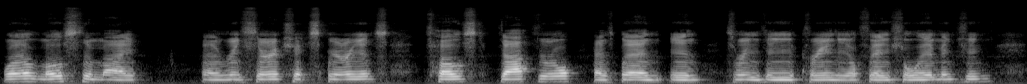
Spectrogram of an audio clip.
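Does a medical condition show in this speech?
Yes: Treacher Collins syndrome; congenital, cleft palate and jaw surgeries, tracheostomy, deaf three years, bone conduction hearing aids, speech therapy; adult, wears hearing aid, tracheostomy scar, does public speaking; voice distorted, some cannot understand, worse on telephone, repeating takes energy, intelligible after years of therapy.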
